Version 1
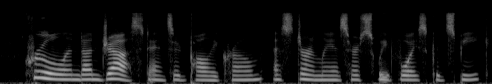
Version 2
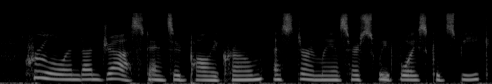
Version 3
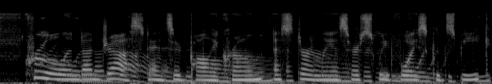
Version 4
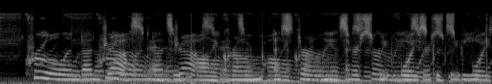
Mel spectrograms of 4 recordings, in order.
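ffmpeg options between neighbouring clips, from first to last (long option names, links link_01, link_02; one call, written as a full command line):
ffmpeg -i in.wav -af "aecho=1:1:4.2:0.46,areverse,acompressor=threshold=-33dB:ratio=5,areverse,alimiter=level_in=4.5dB:limit=-24dB:level=0:latency=1:release=459,volume=-4.5dB" out.wav
ffmpeg -i in.wav -filter_complex "[0:a]acrossover=split=3300[link_01][link_02];[link_01]asplit=5[link_03][link_04][link_05][link_06][link_07];[link_04]adelay=118,afreqshift=-61,volume=-10dB[link_08];[link_05]adelay=236,afreqshift=-122,volume=-18.6dB[link_09];[link_06]adelay=354,afreqshift=-183,volume=-27.3dB[link_10];[link_07]adelay=472,afreqshift=-244,volume=-35.9dB[link_11];[link_03][link_08][link_09][link_10][link_11]amix=inputs=5:normalize=0[link_12];[link_02]acompressor=mode=upward:threshold=-46dB:ratio=2.5[link_13];[link_12][link_13]amix=inputs=2:normalize=0,volume=6.5dB" out.wav
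ffmpeg -i in.wav -af "aeval=exprs='val(0)+0.00282*(sin(2*PI*60*n/s)+sin(2*PI*2*60*n/s)/2+sin(2*PI*3*60*n/s)/3+sin(2*PI*4*60*n/s)/4+sin(2*PI*5*60*n/s)/5)':channel_layout=same,aecho=1:1:711:0.596,volume=2.5dB" out.wav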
